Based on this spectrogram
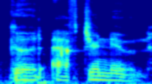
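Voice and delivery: cold, measured dismissal; dismissive. Acted. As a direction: draw it out softly to end the talk. Scrooge curtly dismisses his nephew.

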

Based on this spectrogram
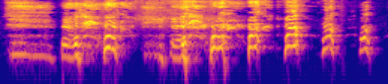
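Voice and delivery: high-pitched laughing fit; long, breathless cackle; hysterical laughter. Real, not acted. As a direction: laugh helplessly in high bursts. Cracking up at own reveal.

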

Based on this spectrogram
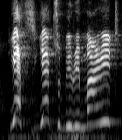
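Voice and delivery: usual speaking voice

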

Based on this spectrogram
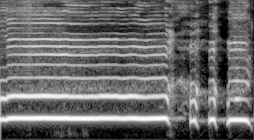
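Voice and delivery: high, loud burst of laughter; delighted laugh. Real, not acted. Preacher laughs with the church at the idea, real laugh.

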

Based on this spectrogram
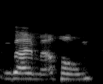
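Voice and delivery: tearful, voice thick with crying; talking through real tears; ugly crying. Real, not acted. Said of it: "I'm sorry for also ugly crying".

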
